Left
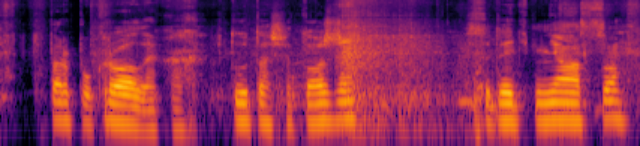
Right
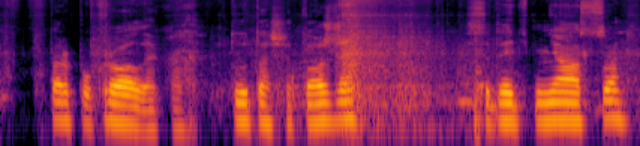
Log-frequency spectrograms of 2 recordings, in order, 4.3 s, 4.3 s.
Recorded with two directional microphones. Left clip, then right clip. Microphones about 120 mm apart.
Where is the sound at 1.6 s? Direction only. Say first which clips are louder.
Even; 55° right (ahead or behind).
